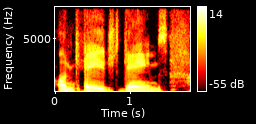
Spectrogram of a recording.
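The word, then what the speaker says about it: UNKJD Games: out to uncaged games that's un kjd it's pronounced uncaged games um that's un K jd.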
